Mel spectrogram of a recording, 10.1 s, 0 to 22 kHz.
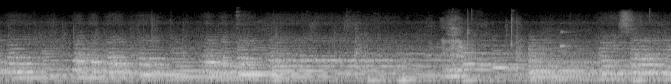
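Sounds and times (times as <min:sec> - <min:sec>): choir singing in harmony: 0:00.0 - 0:10.0.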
